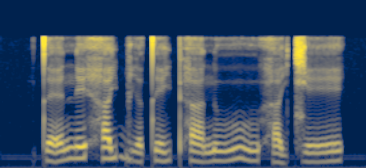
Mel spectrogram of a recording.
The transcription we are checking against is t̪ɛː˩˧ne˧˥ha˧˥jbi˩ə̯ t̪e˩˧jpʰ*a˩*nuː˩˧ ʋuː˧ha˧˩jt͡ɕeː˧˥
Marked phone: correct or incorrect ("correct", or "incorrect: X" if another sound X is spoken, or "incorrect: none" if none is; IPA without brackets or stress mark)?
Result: correct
